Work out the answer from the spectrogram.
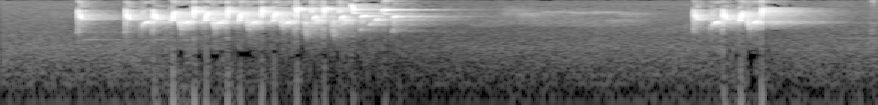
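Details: Courtship song of a European goldfinch, delivered as two bursts of rapid, liquid twittering and jingling high notes. A long trilled phrase is followed by a pause, then a shorter restart.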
